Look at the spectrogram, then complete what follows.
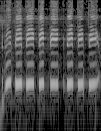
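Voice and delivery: quick string of high, loud beeps; Morse code beeps. Retold or imitated. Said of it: "ordering via Morse code".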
